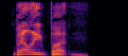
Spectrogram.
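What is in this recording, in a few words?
"bellybutton", English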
